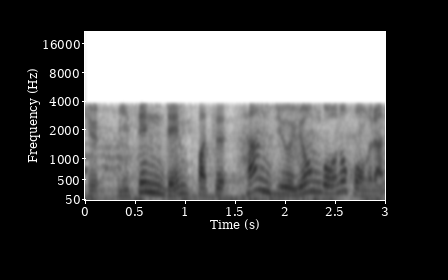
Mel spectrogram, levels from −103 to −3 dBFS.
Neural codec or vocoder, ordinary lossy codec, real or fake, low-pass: codec, 16 kHz in and 24 kHz out, 2.2 kbps, FireRedTTS-2 codec; none; fake; 3.6 kHz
